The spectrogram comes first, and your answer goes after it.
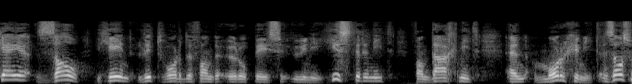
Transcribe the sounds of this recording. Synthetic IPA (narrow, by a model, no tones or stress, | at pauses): ɛjəzɑlˠ | ɣeːnlɪtʋɔrdənvɑndəʔøːɾopeːsəʔyniɣɪstəɾənit | vɑndaːxnitɛnmɔrɣənitɛnzɛls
